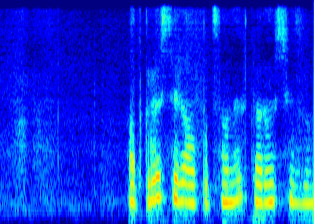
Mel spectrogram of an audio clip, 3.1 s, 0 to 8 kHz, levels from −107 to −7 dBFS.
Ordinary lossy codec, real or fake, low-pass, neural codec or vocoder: Opus, 64 kbps; fake; 7.2 kHz; codec, 44.1 kHz, 2.6 kbps, DAC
